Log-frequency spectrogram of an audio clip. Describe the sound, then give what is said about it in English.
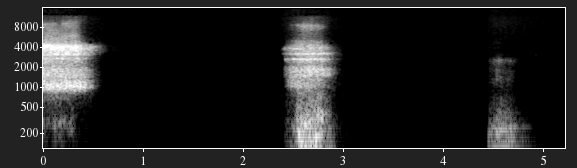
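Ujjayi breathing through the nose, heard as three short, raspy breaths separated by silence. The last breath is fainter and lower than the first two. “So it's called Ujjayi breath.”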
